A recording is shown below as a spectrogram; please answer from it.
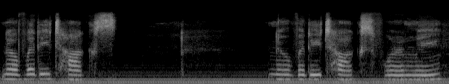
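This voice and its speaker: A woman speaking as a hypnosis client, giving earnest affirmations and halting short answers, with music behind her. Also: fairly high pitch, monotone, rough recording. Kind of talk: trance-like answers and spoken affirmations.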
